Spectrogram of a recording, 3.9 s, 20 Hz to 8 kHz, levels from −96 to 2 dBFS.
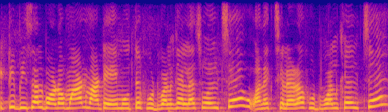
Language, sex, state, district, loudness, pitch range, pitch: Bengali, female, West Bengal, Malda, -13 LUFS, 320-355 Hz, 335 Hz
